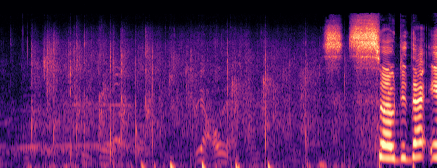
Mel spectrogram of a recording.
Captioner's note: audience applauding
